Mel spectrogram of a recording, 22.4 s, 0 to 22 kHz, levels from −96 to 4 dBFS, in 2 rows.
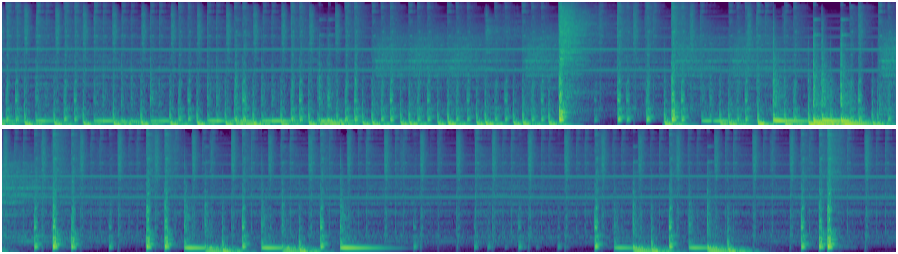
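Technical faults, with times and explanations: Throughout: switching supply whistle. A thin high tone sits under the music, wandering between about 2.21 and 2.27 kHz and running roughly 20 dB below the programme level. It comes from a switch-mode power supply whose switching has dropped into the audible range, either by cycling in bursts at a low repetition rate or by beating against a second supply, and the small pitch drift follows shifts in that switching rate.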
